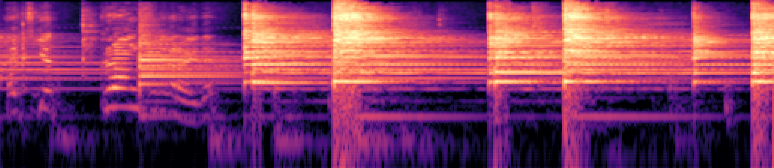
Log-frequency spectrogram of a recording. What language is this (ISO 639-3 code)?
kor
